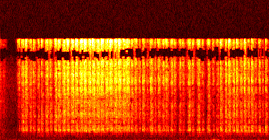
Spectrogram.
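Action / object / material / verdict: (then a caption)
scrape / felt-tip marker on a thin paper page / paper / none. A green felt-tip marker makes short, rubbing strokes across the thin paper page of an open coloring book resting on a glass table. A soft, steady, scratchy hiss runs almost unbroken through the clip, bright and airy, with a brief low bump near the end.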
